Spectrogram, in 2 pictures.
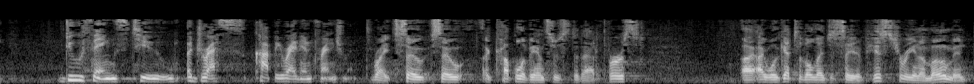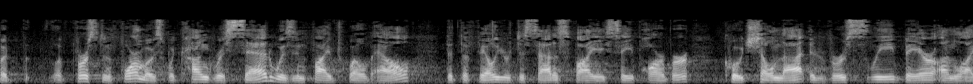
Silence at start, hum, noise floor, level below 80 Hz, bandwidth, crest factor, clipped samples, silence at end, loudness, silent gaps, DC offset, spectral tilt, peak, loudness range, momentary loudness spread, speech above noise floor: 0.6 s; none; -44 dBFS; -58 dBFS; 8.8 kHz; 18 dB; under 0.1%; 0 s; -17 LUFS; none; under 0.1%; -3.5 dB/octave; 0 dBFS; 2 LU; 8 LU; 28 dB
